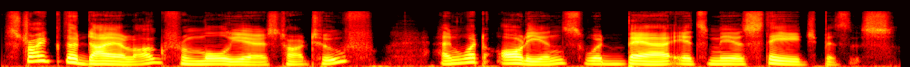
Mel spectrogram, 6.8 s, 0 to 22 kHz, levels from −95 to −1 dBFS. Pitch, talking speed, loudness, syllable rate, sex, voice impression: 150 Hz, 130 wpm, -18 LUFS, 4.6 syllables/s, male, masculine, adult-like, refreshing, slightly sincere, friendly, slightly unique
